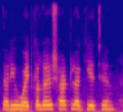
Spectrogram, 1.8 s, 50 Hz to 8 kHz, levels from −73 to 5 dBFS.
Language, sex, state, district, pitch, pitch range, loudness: Bengali, female, Assam, Hailakandi, 285 Hz, 280-290 Hz, -12 LUFS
